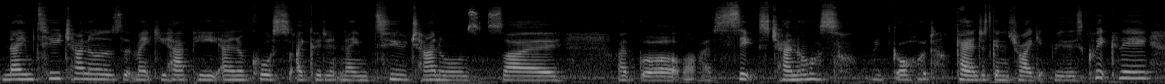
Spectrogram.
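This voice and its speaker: With an English accent, a woman speaks at a fairly high pitch, using fairly even intonation and hardly any pauses. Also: fairly slow pace. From England. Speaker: tarot reader. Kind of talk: casual talk to camera.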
